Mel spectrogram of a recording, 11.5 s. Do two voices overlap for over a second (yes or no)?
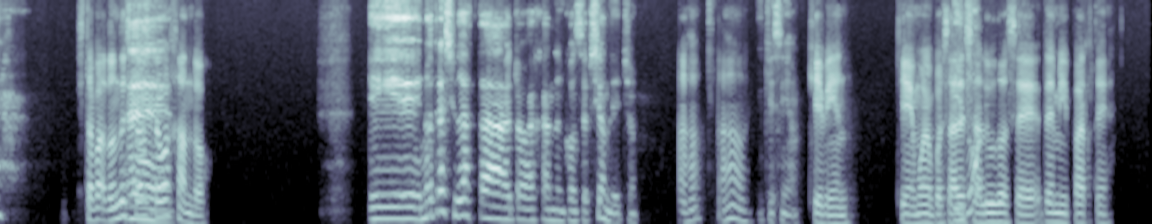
no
